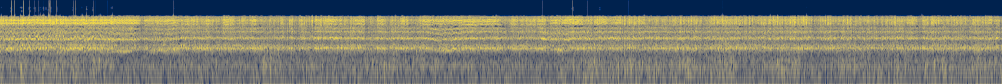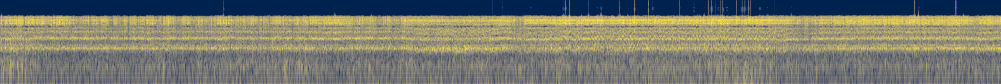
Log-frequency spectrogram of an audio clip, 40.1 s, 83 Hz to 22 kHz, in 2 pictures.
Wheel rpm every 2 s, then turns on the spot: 200, 210, 230, 230, 230, 230, 230, 240, 240, 230, 230, 230, 230, 230, 220, 200, 190, 190, 220, 230.
none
